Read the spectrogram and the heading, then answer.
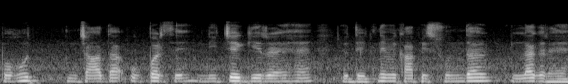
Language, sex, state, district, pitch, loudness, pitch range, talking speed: Hindi, male, Jharkhand, Ranchi, 145 Hz, -18 LUFS, 140-155 Hz, 170 wpm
